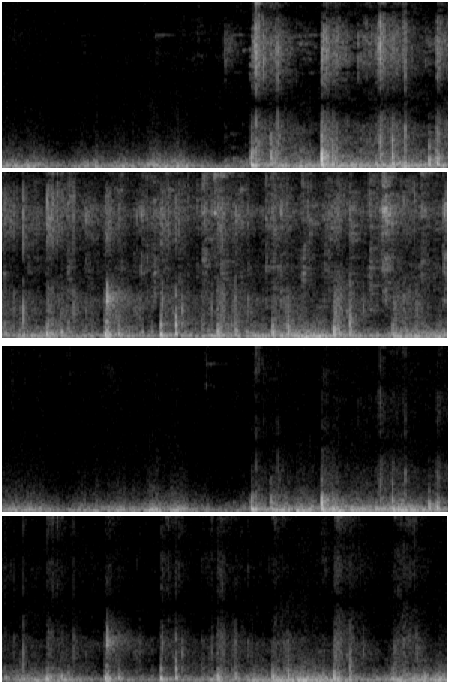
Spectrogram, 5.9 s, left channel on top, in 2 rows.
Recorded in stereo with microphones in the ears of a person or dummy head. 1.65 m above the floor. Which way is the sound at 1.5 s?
55° left (ahead or behind).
